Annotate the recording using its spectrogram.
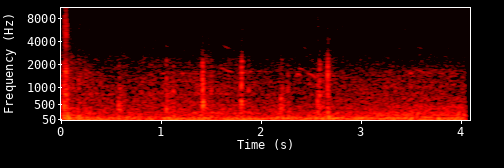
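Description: Footsteps crunch on roof tiles.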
